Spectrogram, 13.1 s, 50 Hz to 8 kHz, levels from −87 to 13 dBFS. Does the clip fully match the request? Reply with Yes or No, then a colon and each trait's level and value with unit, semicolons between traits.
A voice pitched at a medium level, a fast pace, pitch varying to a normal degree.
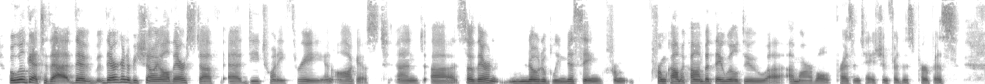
No: medium, 165 Hz; average, 175 wpm; average, 3.2 semitones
